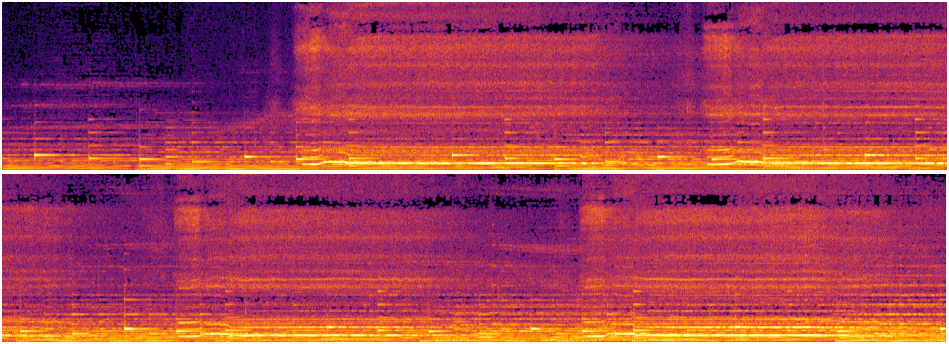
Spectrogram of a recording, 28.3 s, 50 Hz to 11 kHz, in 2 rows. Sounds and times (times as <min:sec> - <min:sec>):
Music: 0:00.0 - 0:28.3.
